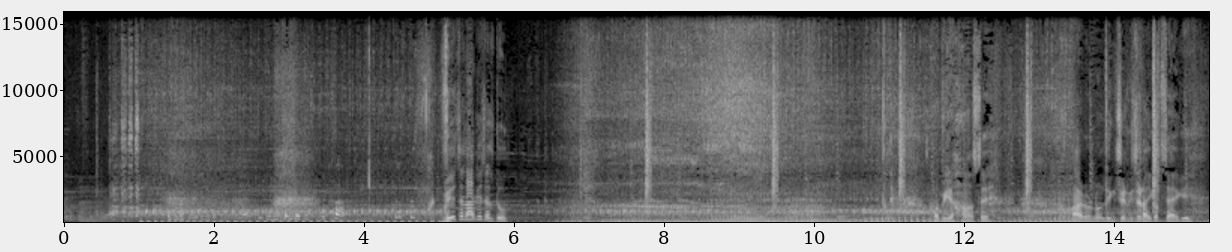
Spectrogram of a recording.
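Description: A motorcycle engine thumps steadily up close.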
